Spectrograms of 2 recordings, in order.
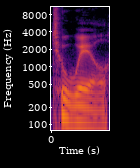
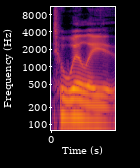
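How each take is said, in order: First: The name ends without an extra vowel sound. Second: The name ends with an extra vowel sound. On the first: The speaker calls it right. "really it's like it's Tuwil" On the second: The speaker calls it wrong. "I'm pretty sure I say like Tuwili the entire time"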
